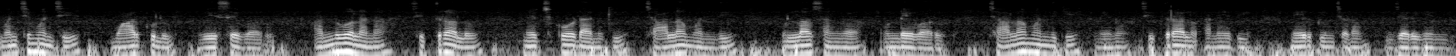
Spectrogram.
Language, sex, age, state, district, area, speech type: Telugu, male, 18-30, Telangana, Vikarabad, urban, spontaneous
